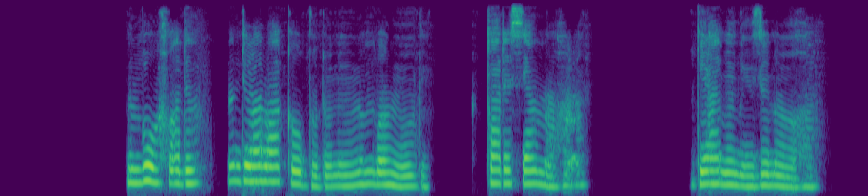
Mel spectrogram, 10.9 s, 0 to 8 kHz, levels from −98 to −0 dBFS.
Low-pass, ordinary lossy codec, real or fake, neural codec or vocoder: 7.2 kHz; none; fake; codec, 44.1 kHz, 1.7 kbps, Pupu-Codec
